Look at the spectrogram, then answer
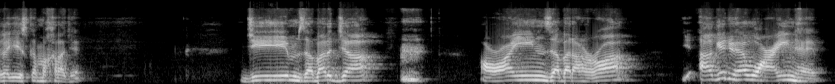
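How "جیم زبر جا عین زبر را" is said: each letter and its vowel drawn out slowly; slow spelled syllables. Shown as a demonstration. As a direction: spell out جیم زبر جا and عین زبر را slowly and clearly. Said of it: "تو کیسے پڑھیں گے؟".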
